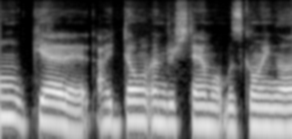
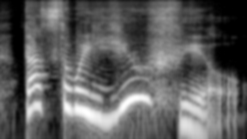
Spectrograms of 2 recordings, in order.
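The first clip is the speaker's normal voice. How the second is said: high, slow accusing voice. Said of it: "what Tilly said to her".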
